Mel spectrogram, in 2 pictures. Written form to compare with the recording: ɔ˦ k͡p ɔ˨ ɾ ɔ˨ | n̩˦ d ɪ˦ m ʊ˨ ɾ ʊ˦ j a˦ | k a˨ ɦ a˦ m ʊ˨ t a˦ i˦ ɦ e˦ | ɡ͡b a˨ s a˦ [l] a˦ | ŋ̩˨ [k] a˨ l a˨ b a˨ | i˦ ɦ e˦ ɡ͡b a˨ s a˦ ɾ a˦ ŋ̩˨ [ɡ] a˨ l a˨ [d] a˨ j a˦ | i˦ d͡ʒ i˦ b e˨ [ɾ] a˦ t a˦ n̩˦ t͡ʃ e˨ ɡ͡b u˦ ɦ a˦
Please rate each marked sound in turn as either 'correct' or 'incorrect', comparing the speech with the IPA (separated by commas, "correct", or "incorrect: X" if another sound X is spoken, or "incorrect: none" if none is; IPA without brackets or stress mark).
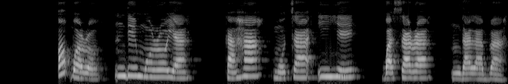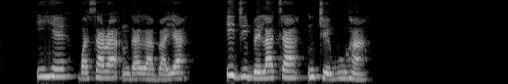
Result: incorrect: ɾ, incorrect: ɡ, correct, incorrect: b, incorrect: l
